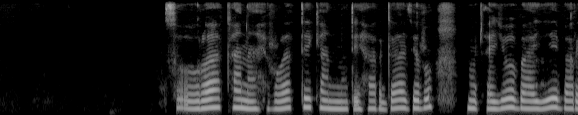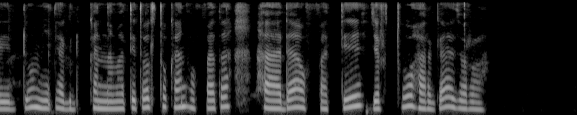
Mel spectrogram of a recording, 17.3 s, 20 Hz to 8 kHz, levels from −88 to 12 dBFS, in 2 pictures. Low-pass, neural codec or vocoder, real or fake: 7.2 kHz; none; real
